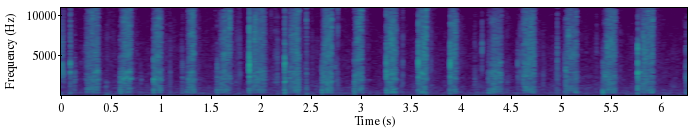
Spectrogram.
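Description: A black vegetable peeler scrapes the skin off a solid raw potato held in the hand, making 23 quick, evenly spaced rasping strokes. Each stroke is a short, bright, scratchy rub with almost no low end, separated by near silence.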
